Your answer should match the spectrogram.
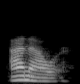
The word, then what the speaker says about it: hour: sounds like a vowel because the h is silent we have to say an hour okay you got it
